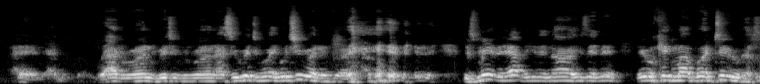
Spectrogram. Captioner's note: laughs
